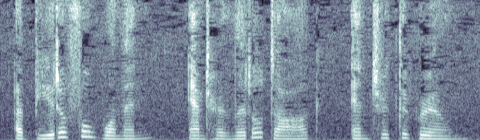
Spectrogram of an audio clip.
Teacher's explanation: Again, grammar is our guide, and we're dealing with a compound subject, meaning there's two. So it's possible to pause after woman and before dog and still sound natural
